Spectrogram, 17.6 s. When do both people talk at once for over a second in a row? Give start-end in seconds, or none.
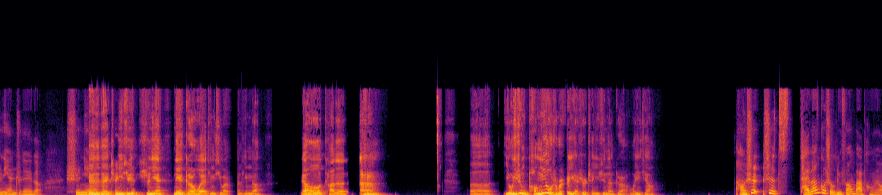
none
